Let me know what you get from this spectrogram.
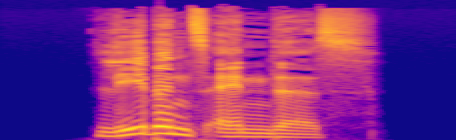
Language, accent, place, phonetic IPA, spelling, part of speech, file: German, Germany, Berlin, [ˈleːbn̩sˌʔɛndəs], Lebensendes, noun, De-Lebensendes.ogg
- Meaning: genitive singular of Lebensende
